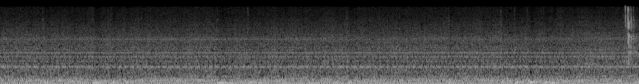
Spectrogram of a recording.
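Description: Steady background noise: a low rumble and even hiss with a faint, constant high whine, unchanging throughout.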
